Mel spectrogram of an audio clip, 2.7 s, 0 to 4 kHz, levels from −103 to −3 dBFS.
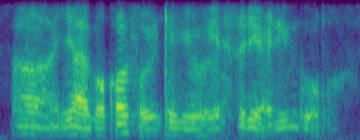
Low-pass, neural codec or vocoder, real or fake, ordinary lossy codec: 3.6 kHz; codec, 16 kHz, 2 kbps, FreqCodec, smaller model; fake; Opus, 24 kbps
